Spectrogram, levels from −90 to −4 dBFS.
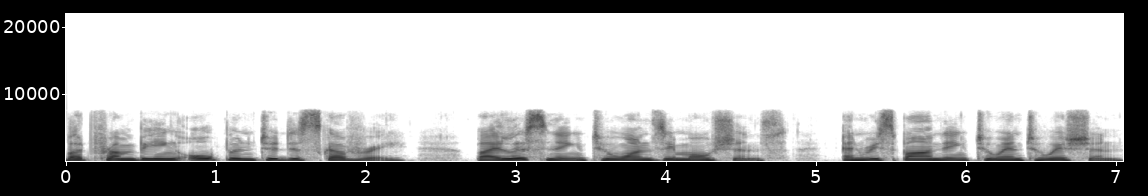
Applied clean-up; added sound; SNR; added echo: none; none; none; none.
